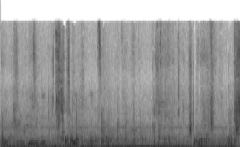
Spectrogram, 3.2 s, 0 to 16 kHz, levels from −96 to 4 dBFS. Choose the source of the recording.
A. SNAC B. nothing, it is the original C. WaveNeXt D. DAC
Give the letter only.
B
